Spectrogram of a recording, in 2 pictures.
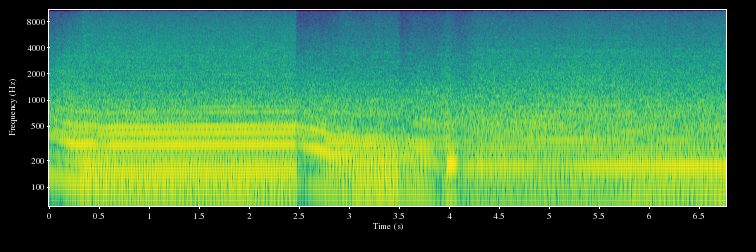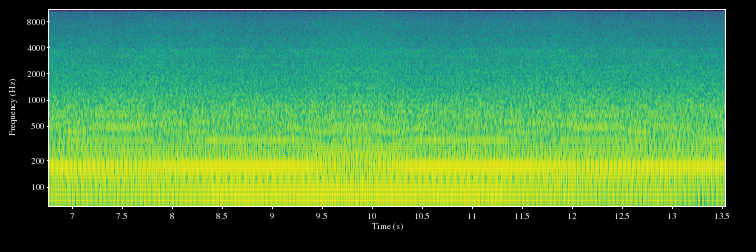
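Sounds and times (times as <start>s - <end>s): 
vehicles cruising: 0.0s - 13.5s.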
